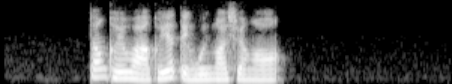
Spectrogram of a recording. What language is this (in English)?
Cantonese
